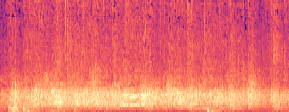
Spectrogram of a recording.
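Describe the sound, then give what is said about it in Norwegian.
Steady applause from an audience at a Christian talk, a dense wash of many hands clapping at an even level throughout, with a few faint voices underneath. “En liten applaus der.”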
